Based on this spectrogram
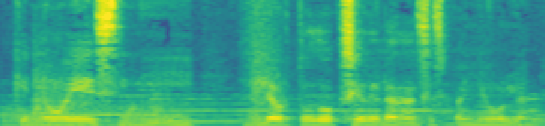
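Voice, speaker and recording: A woman's voice: sits low, little pitch movement, normal speed. A Mexican woman, a dancer and choreographer, speaking thoughtfully in an interview, often restarting as she searches for words. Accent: Mexican Spanish. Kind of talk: reflective interview answer. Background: loud music.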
